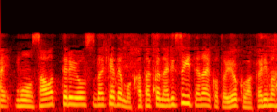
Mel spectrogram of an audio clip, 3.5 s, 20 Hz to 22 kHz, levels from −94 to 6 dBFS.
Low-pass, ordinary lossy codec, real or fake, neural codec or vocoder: 7.2 kHz; none; real; none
